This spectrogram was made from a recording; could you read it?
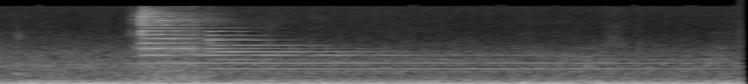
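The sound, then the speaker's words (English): A house doorbell at the front door rings out once with a bright, clear chime that lingers and slowly fades over a few seconds, set against a steady low background rumble. “Does have a good doorbell.”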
